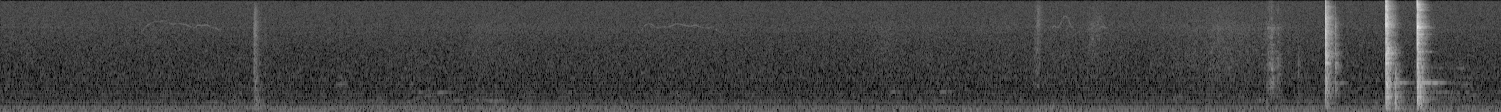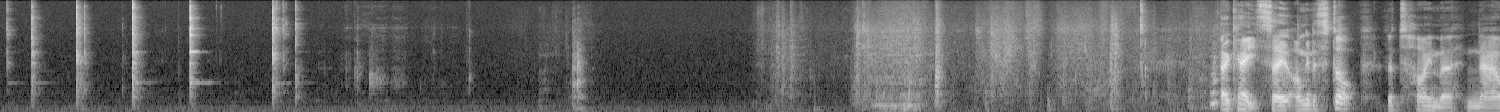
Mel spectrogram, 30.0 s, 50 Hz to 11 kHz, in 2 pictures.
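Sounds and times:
faint steady hum: 0:00.0 - 0:30.0
soft rustling handling noise: 0:22.5 - 0:27.4.

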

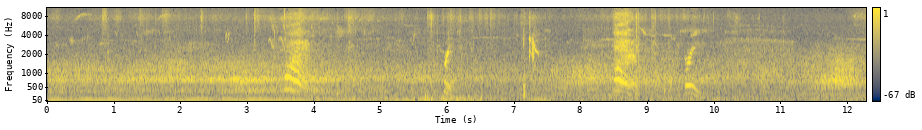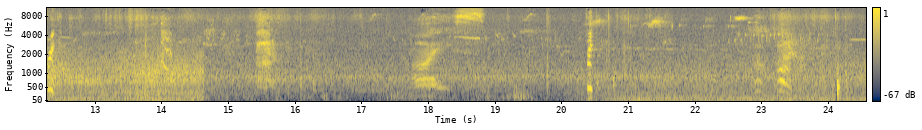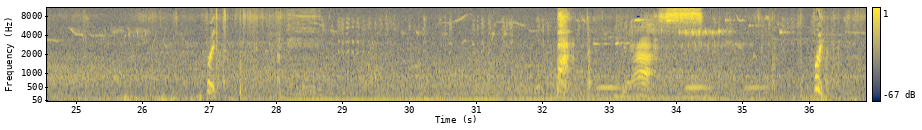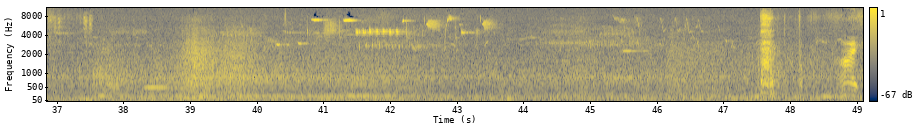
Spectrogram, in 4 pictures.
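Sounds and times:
distant birds chirping: 0:00.0 - 0:49.0
woman saying a word: 0:03.6 - 0:04.0, 0:33.1 - 0:34.4.

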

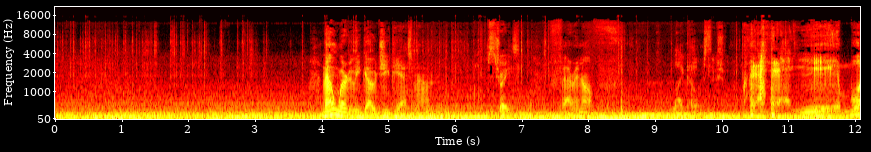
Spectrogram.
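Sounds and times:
light clicks and rattles: 0:00.0 - 0:10.4
car engine running: 0:00.0 - 0:12.0
tyres rumbling on cobblestones: 0:00.0 - 0:12.0.

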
